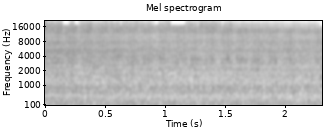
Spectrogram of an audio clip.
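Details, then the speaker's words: Minivan engine at 211,752 miles, just after an oil change with 5 fresh quarts, restarted to build oil pressure: a smooth, low, even idle with no ticking, knocking or rattles. "Make sure it fires back up. Builds oil pressure. Watch the oil pressure light. Yeah, not even a noise."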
